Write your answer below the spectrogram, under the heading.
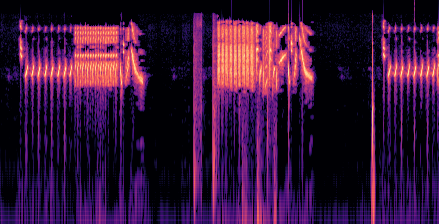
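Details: European goldfinch singing in the Serfati style: rapid twittering runs of sharp chirps, dense buzzy trills and falling sweeps, broken by a pause of about a second and some faint clicks before the twitter resumes.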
